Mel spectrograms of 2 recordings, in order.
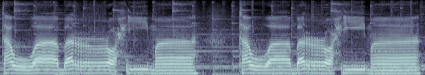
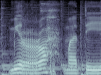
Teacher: Untuk contoh yang huruf ro adalah tawwabar rahima, sehingganya fathah tanwin yang terdapat pada ba alif itu digantikan oleh huruf ro setelahnya, dan cara bacanya tidak boleh berdengung karena memang idghamnya idgham yang bila gunnah dengan tanpa berdengung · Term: idgham bila gunnah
